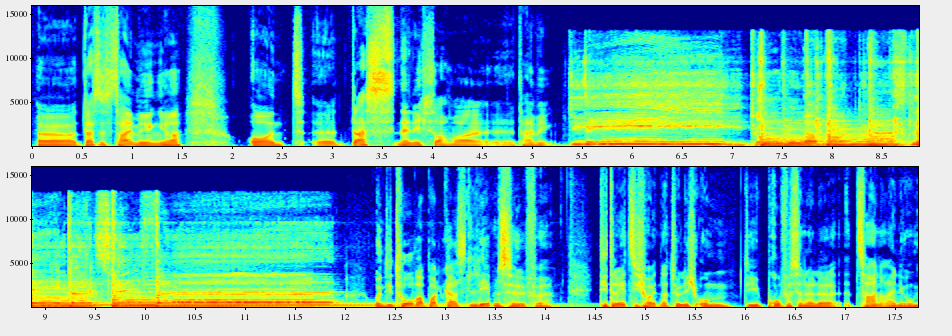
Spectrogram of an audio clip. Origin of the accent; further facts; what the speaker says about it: Thuringia, Germany; wir kommen ja beide aus Thüringen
